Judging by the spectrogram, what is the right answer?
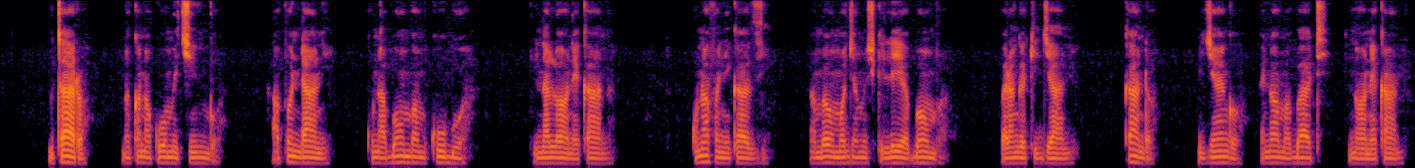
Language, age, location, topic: Swahili, 18-24, Nairobi, government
